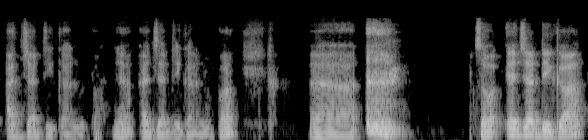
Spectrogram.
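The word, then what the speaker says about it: ajjhattika rūpa: But the Burmese pronunciation Ijat, yeah, Ijatika, yeah, Ijatika Rupa. But I think international pronunciation is Ajatika Rupa.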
